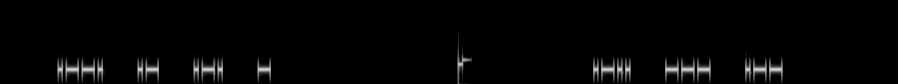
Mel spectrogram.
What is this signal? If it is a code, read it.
Morse code, heard as a keyed tone, about 30 wpm, spaced as for 17 wpm, 700 Hz. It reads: PART LOW
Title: 3x Character Spacing - Top 300 Words - 30wpm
